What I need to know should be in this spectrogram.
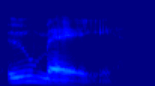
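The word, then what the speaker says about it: oume (οὐ μή): It's the Greek word for, it's called oume. Now, the phonetic spelling is oume. So that is how you pronounce it right there.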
